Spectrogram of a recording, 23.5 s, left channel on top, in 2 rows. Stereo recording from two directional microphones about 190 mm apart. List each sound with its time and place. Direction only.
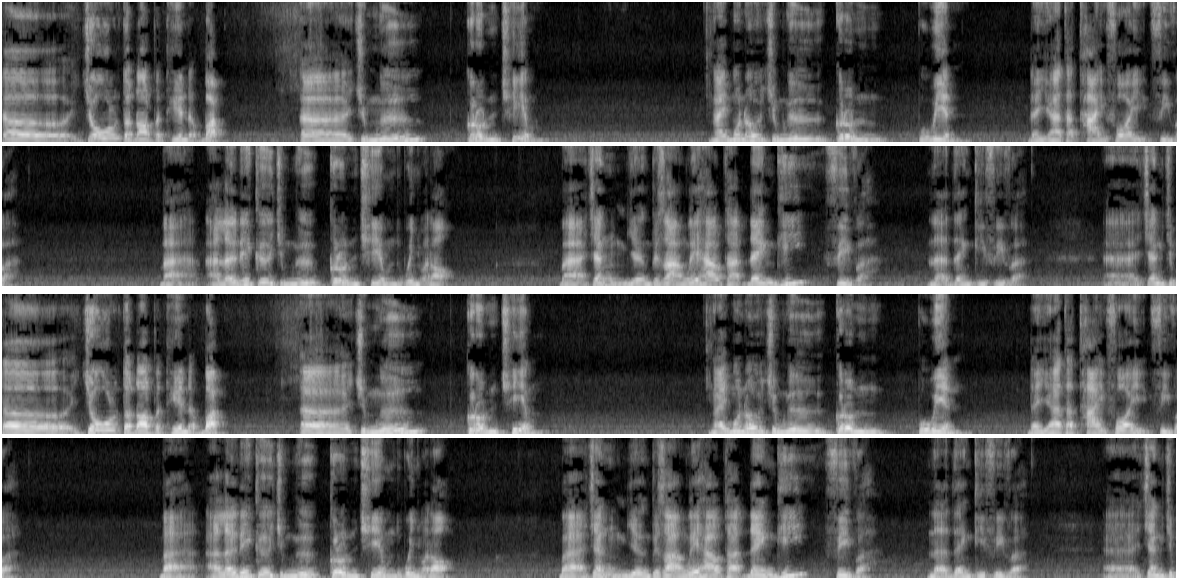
0.0 s speech: 20° right (ahead or behind)
7.1 s speech: 10° right (ahead or behind)
13.3 s speech: 10° right (ahead or behind)
17.3 s speech: 10° right (ahead or behind)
